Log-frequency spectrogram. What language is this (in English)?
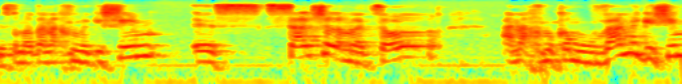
Hebrew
